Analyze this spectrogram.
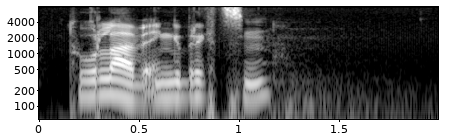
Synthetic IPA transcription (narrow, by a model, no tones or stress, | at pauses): t̪ʰuːɾlæːʋɪ̰ŋəbɾɪkt̪sn̩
